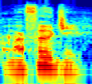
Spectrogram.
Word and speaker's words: Marfuggi: an i know you said my last name wrong fuji i'm sorry fuji fugi marfuji it's good marfuji like the fuji's fuji yeah marfuji yes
